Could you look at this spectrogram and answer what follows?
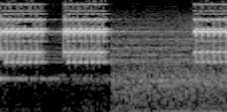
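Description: A mobile phone ringtone plays nearby as bright repeating electronic tones that stop briefly, then start again.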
